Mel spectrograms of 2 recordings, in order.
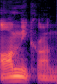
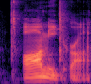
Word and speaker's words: omicron: does it say about omnicron though omicron that's it okay i've been saying it wrong this whole time so however the reclamation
